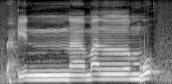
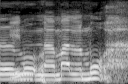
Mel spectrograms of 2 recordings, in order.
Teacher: Contohnya kalau untuk yang tertahan misalnya kita membaca huruf hamzah atau huruf ain dalam keadaan mati misalnya ni innamal mu langsung bunyinya tertahan dan udaranya juga tertahan. Kalau pakai hembusan salah deh. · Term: syiddah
